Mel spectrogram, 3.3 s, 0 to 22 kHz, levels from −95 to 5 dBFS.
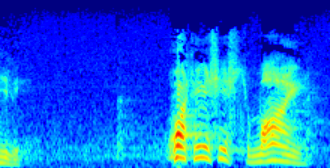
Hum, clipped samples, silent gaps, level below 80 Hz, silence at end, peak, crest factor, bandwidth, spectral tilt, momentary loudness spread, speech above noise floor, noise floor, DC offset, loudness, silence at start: none; under 0.1%; none; -68 dBFS; 0.3 s; 0 dBFS; 24 dB; 11.5 kHz; -5 dB/octave; 18 LU; 35 dB; -56 dBFS; under 0.1%; -20 LUFS; 0 s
